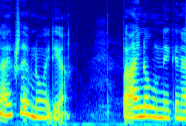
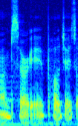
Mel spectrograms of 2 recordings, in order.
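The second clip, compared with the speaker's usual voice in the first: hushed; 11 dB quieter, faster than usual. Real, not acted. Hushed apology after singing.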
